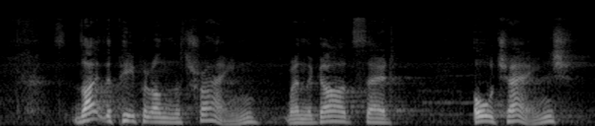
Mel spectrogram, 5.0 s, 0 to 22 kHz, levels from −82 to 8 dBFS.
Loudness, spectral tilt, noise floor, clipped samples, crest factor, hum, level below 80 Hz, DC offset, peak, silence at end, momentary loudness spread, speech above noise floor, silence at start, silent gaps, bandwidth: -31 LUFS; -7 dB/octave; -58 dBFS; under 0.1%; 22 dB; none; -64 dBFS; under 0.1%; -10 dBFS; 0.2 s; 11 LU; 28 dB; 0.2 s; none; 12.5 kHz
